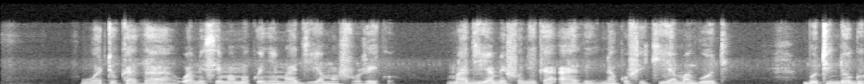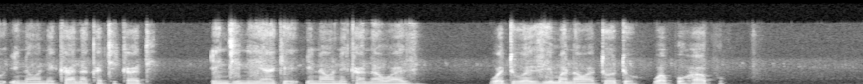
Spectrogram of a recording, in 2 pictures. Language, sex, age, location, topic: Swahili, male, 50+, Nairobi, health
